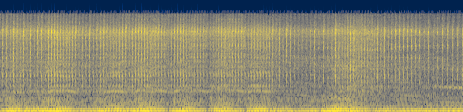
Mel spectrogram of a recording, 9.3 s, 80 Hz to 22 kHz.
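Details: 2003 Subaru WRX EJ20G boxer at idle: loud, steady, deep knock in time with the crank, heavy and rhythmic; rod knock from a spun bearing, and the short block is finished.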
